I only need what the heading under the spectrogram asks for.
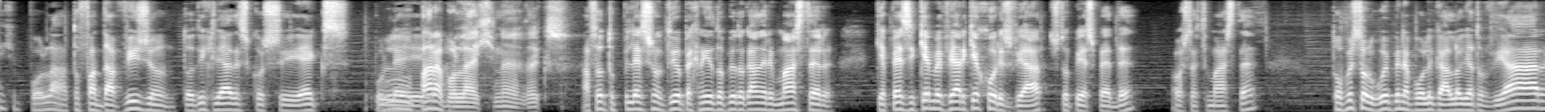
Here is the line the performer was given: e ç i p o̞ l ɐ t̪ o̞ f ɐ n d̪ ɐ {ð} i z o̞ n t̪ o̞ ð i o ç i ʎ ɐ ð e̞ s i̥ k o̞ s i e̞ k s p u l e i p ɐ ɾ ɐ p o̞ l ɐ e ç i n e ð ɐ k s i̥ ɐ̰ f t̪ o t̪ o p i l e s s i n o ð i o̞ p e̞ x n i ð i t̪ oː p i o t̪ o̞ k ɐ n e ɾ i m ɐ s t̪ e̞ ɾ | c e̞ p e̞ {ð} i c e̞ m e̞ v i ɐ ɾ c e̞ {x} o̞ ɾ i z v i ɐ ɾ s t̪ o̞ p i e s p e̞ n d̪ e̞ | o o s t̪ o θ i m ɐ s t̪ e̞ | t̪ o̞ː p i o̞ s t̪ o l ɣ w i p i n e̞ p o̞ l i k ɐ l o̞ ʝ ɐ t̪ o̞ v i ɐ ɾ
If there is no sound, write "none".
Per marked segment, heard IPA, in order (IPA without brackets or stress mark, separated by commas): v, z, x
